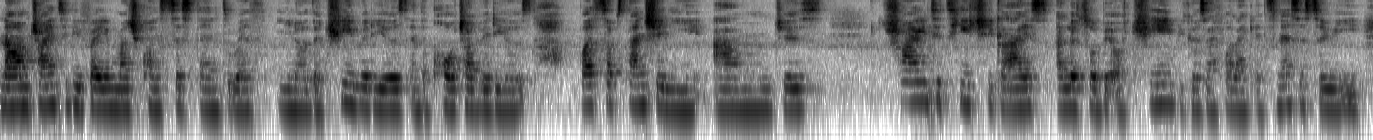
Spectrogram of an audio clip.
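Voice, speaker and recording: Amid noticeable background noise and audible room echo, a woman with a Ghanaian accent speaks at a fairly slow pace, her fairly low pitch held in a monotone, flat intonation. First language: Twi. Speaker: language vlogger. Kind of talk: casual vlog talk to camera.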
